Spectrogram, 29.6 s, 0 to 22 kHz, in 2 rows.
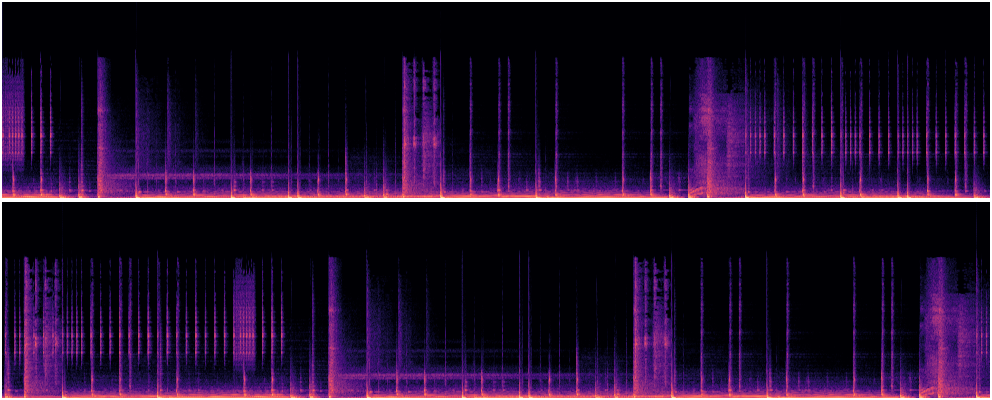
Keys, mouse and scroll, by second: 8.6 i, 28.9 ctrl+c, 29.3 ctrl+f.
